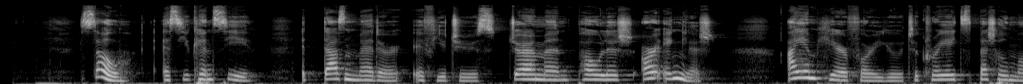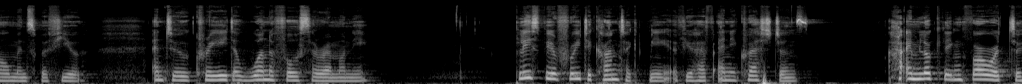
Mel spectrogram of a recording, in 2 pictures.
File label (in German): englisch sprachprobe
